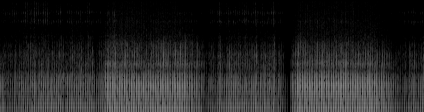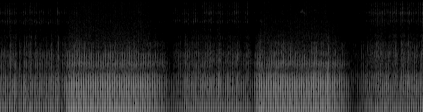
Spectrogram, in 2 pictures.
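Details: Pet cat purring steadily while being brushed and stroked indoors, enjoying grooming; a low rumbling purr in long phases, loud on each inhale and softer between, cycling about every three seconds, with faint brushing scrapes.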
